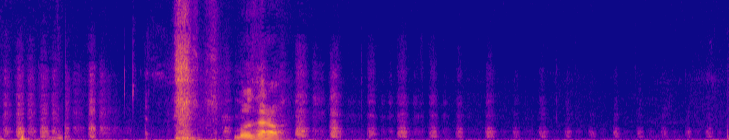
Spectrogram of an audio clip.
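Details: Shar Pei dog panting: rapid, regular, shallow breaths in and out through the mouth, with a brief louder vocal burst early on.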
